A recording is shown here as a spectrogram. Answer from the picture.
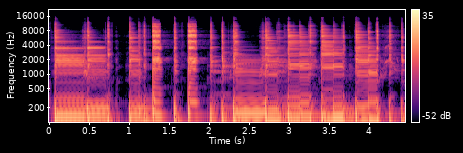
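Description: Fender Jazz Bass played through an Eden Terra Nova TN226 bass amp with its Enhance EQ control turned all the way up: a fast line of short, sharply attacked notes with a strong low end and a bright top.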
